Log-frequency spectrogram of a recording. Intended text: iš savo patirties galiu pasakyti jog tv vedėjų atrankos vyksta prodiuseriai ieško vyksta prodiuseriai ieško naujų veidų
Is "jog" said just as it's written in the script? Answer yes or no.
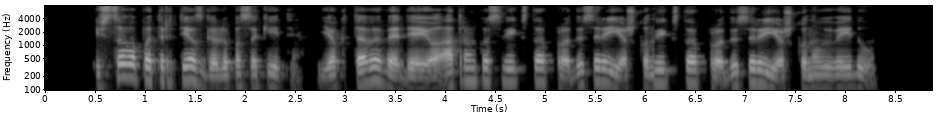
yes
